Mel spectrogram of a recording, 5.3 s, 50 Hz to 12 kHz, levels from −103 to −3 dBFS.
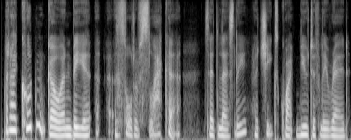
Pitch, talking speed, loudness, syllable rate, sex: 195 Hz, 195 wpm, -19 LUFS, 5.4 syllables/s, female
